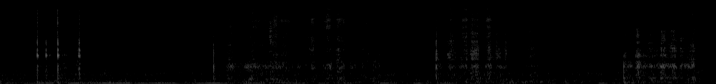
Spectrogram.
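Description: A thin pointer held in a white-gloved hand taps and scratches over the aged paper of an open 1880s antique scrapbook, across its glued paper picture cards. Four quick, sharp taps open the clip, followed by three bursts of dry, bright, raspy scratching and rubbing, all at a quiet level.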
